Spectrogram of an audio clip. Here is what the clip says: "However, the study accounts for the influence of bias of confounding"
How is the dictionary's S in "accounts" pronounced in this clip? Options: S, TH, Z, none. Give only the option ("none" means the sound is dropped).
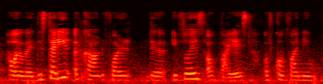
none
